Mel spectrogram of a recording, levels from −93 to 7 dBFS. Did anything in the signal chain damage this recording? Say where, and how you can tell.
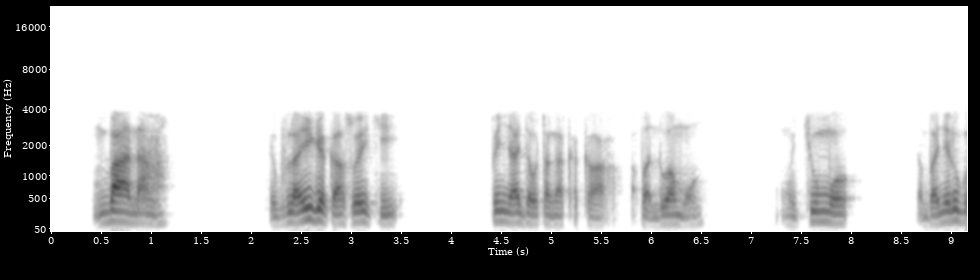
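No, nothing in the signal chain damaged this audio.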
